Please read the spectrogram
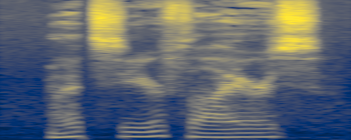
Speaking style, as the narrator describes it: Grandpa grumbled

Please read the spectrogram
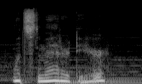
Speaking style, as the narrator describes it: She said in a sweet voice

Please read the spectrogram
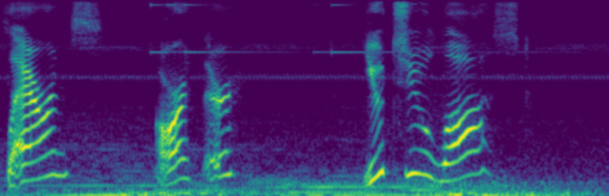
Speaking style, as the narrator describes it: she regularly called out

